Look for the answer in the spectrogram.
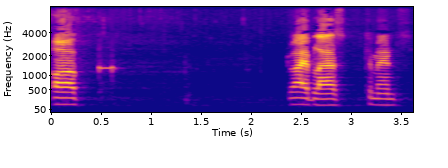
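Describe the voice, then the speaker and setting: A man playing a brisk, self-assured executive of the future in a 1950s radio drama, clipped, formal and commanding. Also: mid-range voice, monotone, a bit bright, lo-fi sound, a little hiss or hum.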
